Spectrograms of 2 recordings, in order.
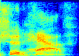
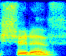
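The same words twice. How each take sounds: First: Said carefully, with 'have' pronounced in full. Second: Said fast, with 'have' reduced to 'of'. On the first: "you're really saying" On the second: "when you say it fast, it sounds like"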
